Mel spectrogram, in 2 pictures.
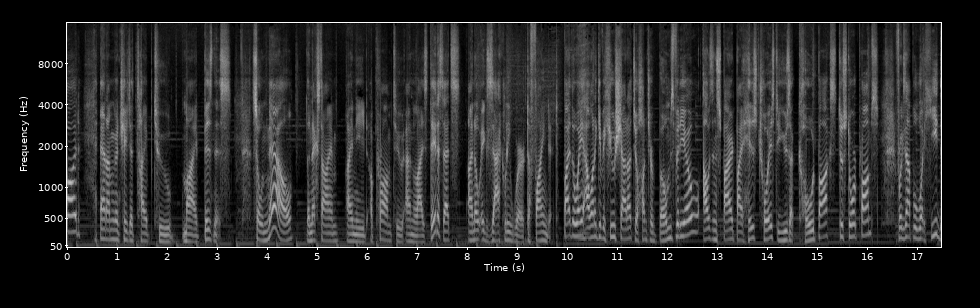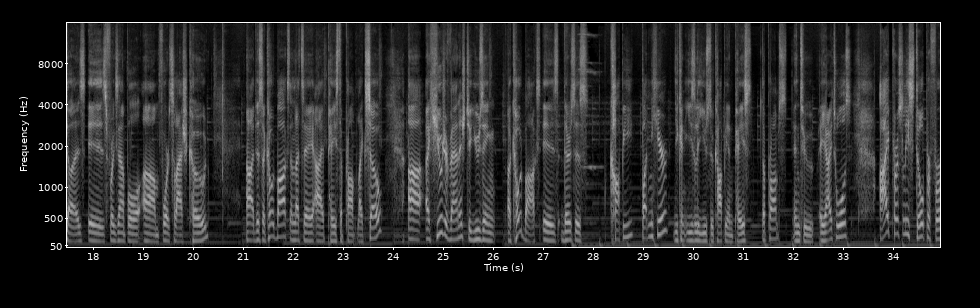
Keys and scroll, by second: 20.7 Return, 22.6 super+v.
